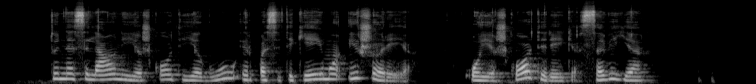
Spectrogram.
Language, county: Lithuanian, Vilnius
